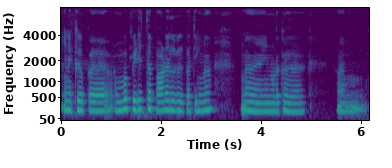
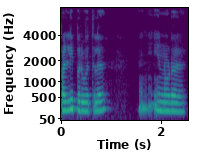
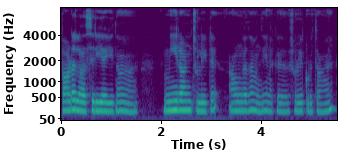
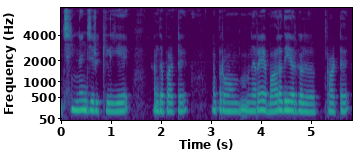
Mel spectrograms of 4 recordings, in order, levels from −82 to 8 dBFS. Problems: background sounds at intervals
